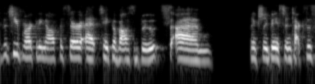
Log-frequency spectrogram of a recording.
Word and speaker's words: Tecovas: Well, first of all, you totally nailed my last name, but the company is pronounced Tecovas.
